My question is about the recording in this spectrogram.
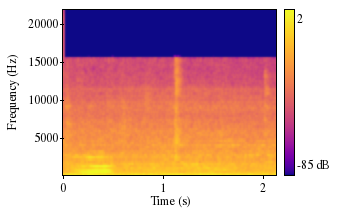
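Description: A brief spoken syllable, then a steady low background hum with a couple of faint ticks.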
